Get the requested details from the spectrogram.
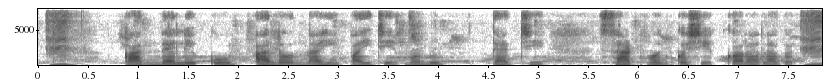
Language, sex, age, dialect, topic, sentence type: Marathi, female, 18-24, Varhadi, agriculture, question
